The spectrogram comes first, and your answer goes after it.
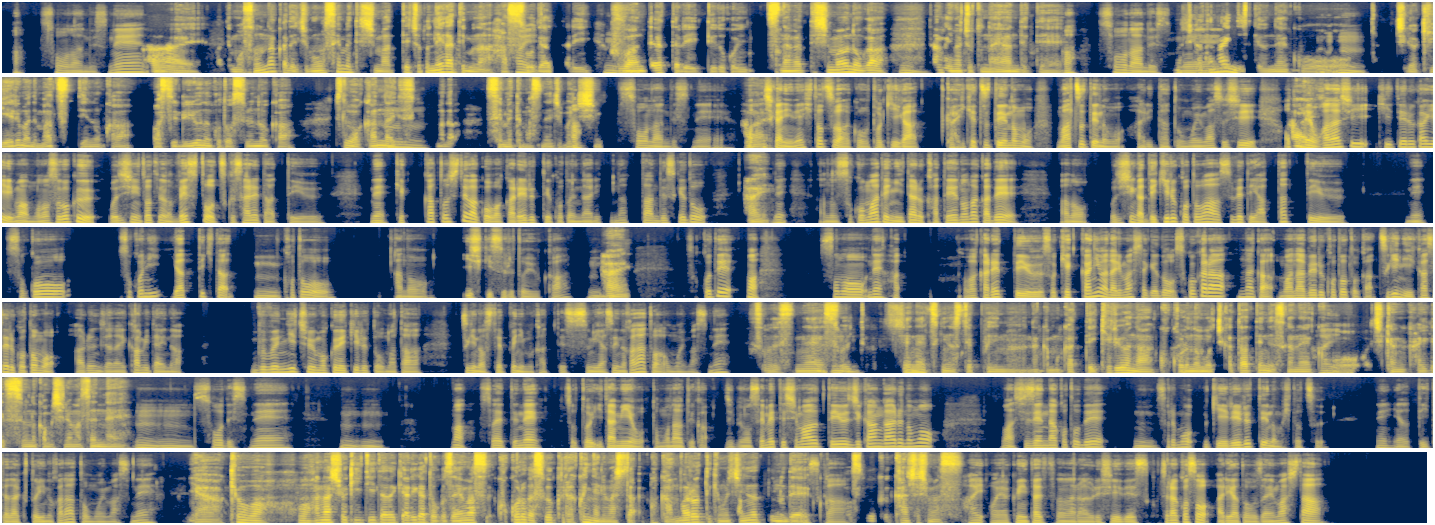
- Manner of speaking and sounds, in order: none
- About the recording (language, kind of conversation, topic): Japanese, advice, どうすれば自分を責めずに心を楽にできますか？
